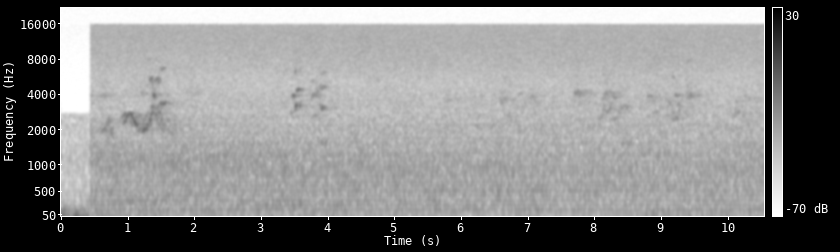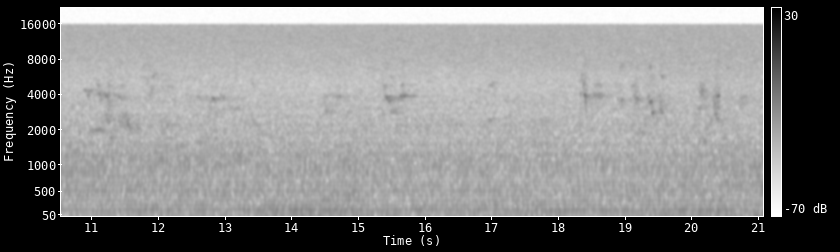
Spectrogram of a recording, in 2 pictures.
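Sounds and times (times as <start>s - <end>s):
low hum: 0.0s - 1.8s
outdoor background hiss: 0.4s - 21.0s
faint bird chirps: 0.5s - 1.7s.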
